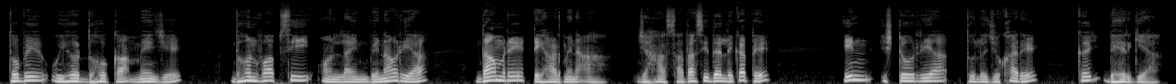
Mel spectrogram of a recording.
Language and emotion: Santali, neutral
